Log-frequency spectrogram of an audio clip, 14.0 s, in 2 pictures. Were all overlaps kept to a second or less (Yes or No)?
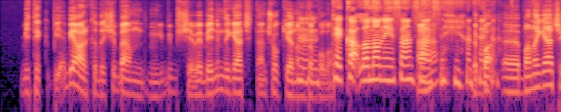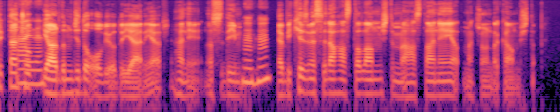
Yes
